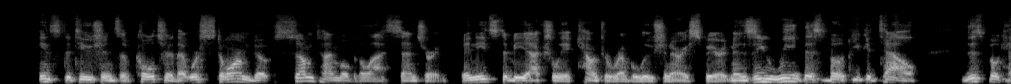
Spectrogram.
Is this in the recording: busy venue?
no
